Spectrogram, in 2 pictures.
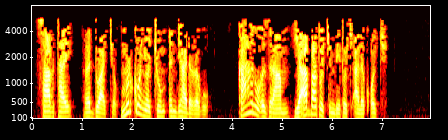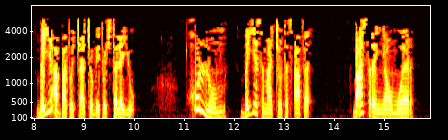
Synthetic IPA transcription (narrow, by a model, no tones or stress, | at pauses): saβt̪ʰaj | ɾəd̪uwat͡ʃːɛwmɨɾkʰo̞ɲːo̞t͡ʃːumɨnd̪ihad̪ərːəɡu | kʰahɨnuʔɨzɾamjɛʔa̰bːat̪ʰo̞t͡ʃːɪmbe̞t̪ʰo̞t͡ʃːaləkʼo̞t͡ʃː | bəjːɛʔa̰bːat̪ʰo̞t͡ʃːat͡ʃːɛwbe̞t̪ʰo̞t͡ʃːt̪ʰələjːu | hulːum | bəjːɛsɨmat͡ʃːɛwt̪ʰəsʼafə | bəʔasːɨɾəɲːawmwɔɾ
